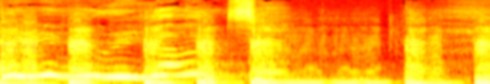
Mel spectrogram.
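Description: A woman singing, holding a wavering note for about a second and then dropping to a lower held note. Under her, a tubax (a compact contrabass saxophone) plays short, repeated low bass notes.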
